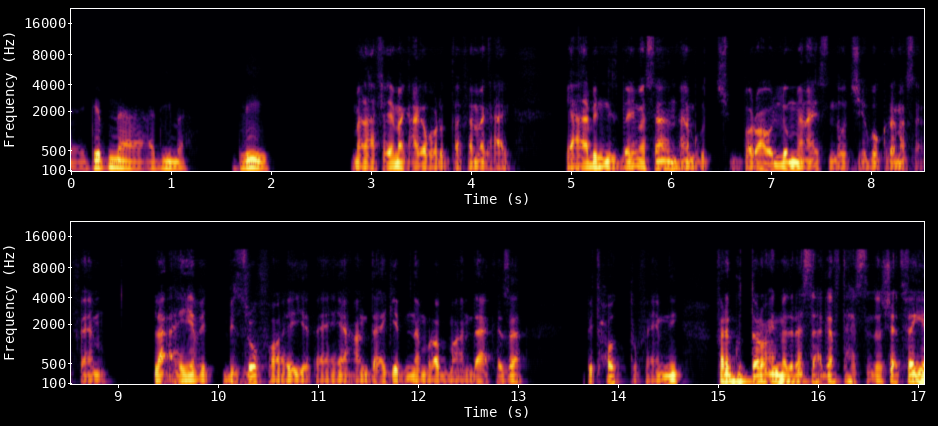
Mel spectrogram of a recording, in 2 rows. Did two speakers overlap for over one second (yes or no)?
no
